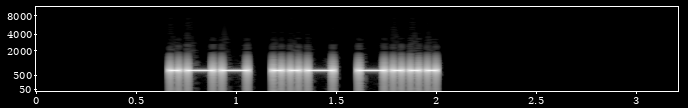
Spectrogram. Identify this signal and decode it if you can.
Morse code, heard as a keyed tone, about 28 wpm, 700 Hz. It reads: WUB
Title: Three Challenging Letter-Number Combinations 28wpm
